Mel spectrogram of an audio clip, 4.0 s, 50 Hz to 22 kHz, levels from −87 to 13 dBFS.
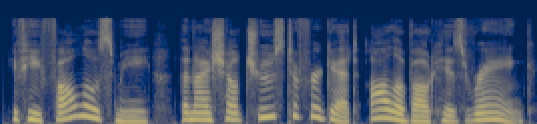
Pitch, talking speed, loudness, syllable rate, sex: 220 Hz, 210 wpm, -16 LUFS, 5.0 syllables/s, female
